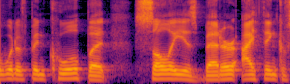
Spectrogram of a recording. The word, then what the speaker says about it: Soelle: Oregon fan right now how do you pronounce this guy's name correctly solely you know slowly kind of like the monster from Monsters Inc Connor Sully great first of all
